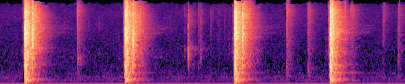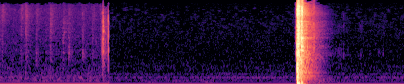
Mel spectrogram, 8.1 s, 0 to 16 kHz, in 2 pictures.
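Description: VFC FNX-45 Tactical gas blowback airsoft pistol, fitted with a suppressor, firing single shots: four sharp cracks about a second apart, each with the slide cycling. A faint tick follows each of the first three. One more shot comes about seven seconds in.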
